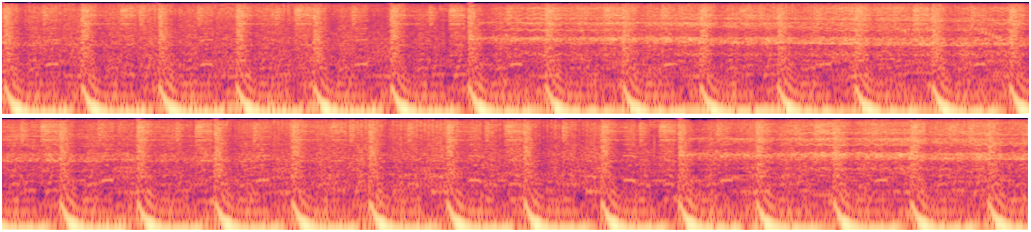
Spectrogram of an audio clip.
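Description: Fast hard techno in the free-party tekno style: a heavy kick drum pounding about three times a second, each kick dropping in pitch, under a held high synth line and dense percussion.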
